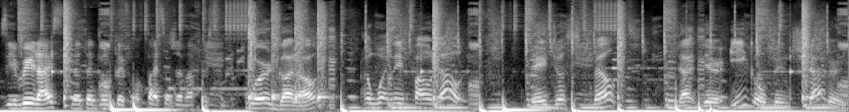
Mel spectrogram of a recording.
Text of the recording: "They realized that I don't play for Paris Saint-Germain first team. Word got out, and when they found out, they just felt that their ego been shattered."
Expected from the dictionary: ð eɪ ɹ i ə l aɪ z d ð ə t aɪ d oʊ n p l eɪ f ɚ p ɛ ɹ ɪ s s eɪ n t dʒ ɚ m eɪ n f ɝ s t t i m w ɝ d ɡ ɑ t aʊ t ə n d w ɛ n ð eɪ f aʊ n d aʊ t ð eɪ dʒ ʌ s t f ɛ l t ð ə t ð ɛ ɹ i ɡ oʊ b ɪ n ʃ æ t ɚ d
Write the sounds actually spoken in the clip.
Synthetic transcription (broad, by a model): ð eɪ ɹ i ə l aɪ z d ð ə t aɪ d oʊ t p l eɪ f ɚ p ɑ ɪ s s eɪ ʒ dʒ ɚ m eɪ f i w ɝ d ɡ ɑ t aʊ t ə n w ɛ n ð eɪ f aʊ n d aʊ t ð eɪ dʒ ʌ s t f ɛ l t ð ə t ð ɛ ɹ i ɡ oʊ b ɪ n ʃ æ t ɚ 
